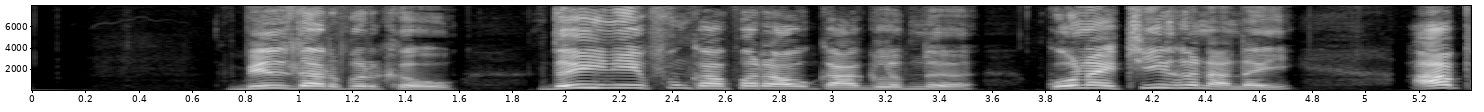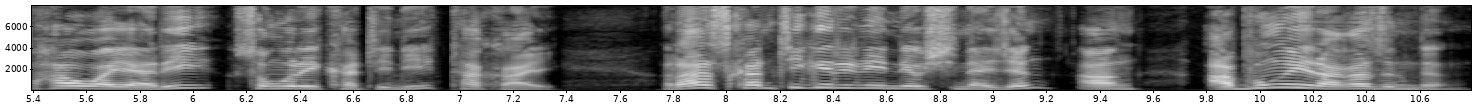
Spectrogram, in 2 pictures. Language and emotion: Bodo, angry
